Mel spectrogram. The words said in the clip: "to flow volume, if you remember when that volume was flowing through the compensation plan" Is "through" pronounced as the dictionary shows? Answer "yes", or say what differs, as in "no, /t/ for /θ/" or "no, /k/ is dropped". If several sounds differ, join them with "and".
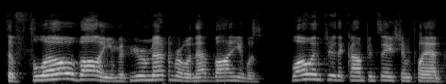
yes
